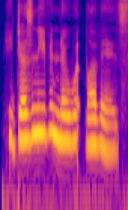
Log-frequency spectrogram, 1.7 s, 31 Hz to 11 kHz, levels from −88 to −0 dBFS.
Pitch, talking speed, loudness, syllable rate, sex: 220 Hz, 245 wpm, -17 LUFS, 5.0 syllables/s, female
